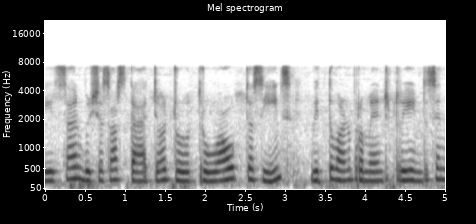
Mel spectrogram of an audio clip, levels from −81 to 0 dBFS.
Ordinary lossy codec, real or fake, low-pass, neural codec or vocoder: none; real; 7.2 kHz; none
